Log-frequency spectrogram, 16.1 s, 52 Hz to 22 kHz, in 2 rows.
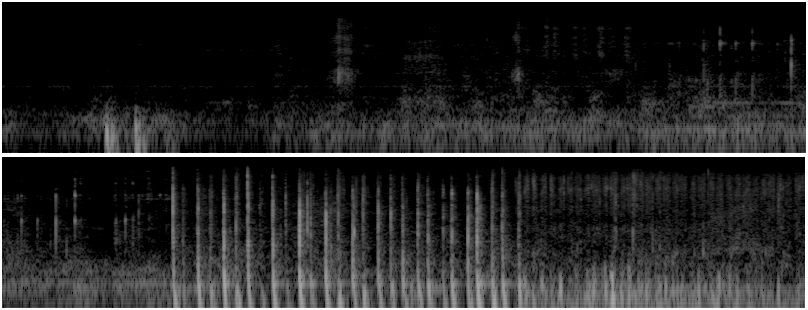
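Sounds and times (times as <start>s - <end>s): hands slapping body: 9.7s - 13.4s.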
